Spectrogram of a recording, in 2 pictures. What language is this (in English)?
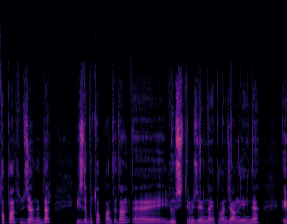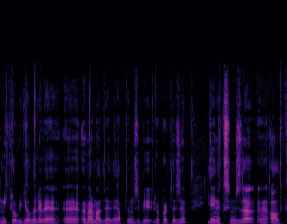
Turkish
